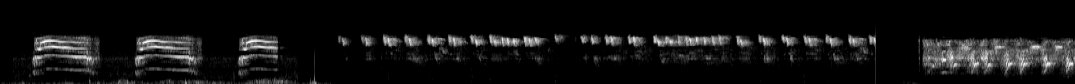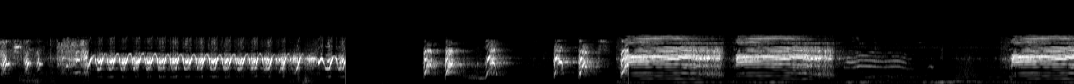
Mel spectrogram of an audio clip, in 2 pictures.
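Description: A domestic cat meowing three times, each meow about a second long with a rising-then-falling pitch. A run of rapid high chirps follows, then a long harsh pulsing call, then several short calls from other animals.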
